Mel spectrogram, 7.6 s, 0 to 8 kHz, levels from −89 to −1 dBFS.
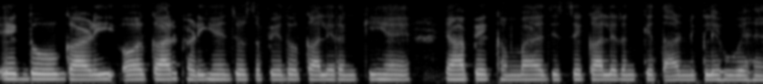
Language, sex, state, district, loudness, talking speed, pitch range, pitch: Hindi, female, Uttar Pradesh, Etah, -35 LUFS, 210 wpm, 170-175 Hz, 170 Hz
